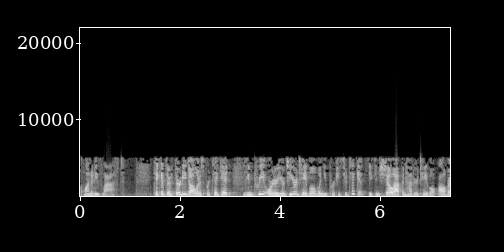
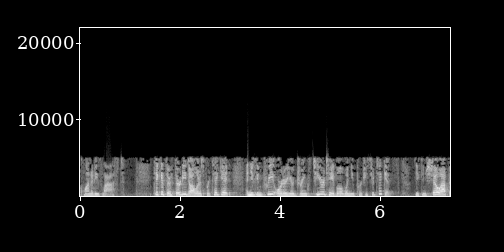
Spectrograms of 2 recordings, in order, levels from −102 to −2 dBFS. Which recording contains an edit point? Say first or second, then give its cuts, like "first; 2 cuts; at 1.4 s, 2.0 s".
first; 3 cuts; at 3.3 s, 4.1 s, 5.7 s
